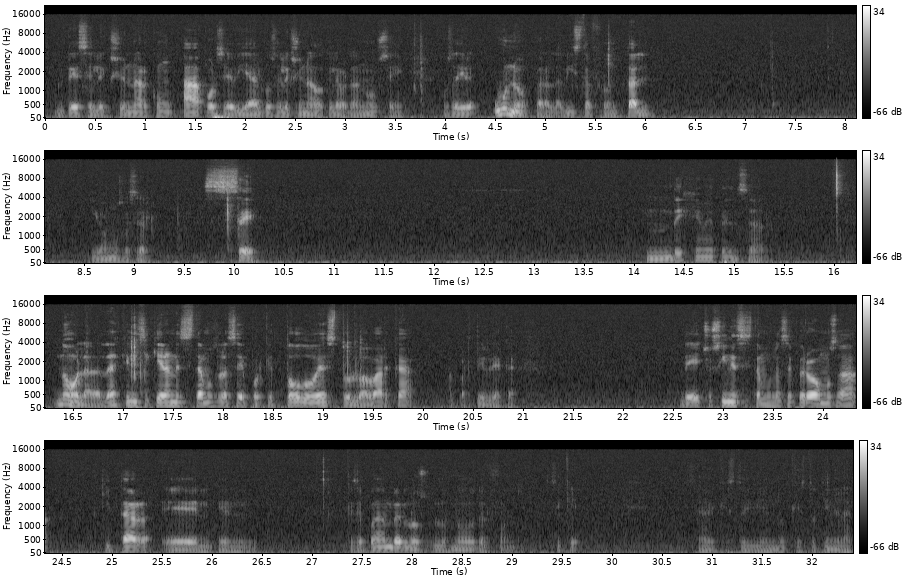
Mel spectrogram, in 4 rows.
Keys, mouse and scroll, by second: 0.1-0.9 scroll down 1, 0.9-3.6 scroll up 1, 3.6 KP_1, 5.2-5.7 scroll up 1, 5.7-7.2 shift+middle drag, 9.8 c, 16.5 Escape, 17.2 alt+Tab, 19.3 alt+Tab, 23.6 click, 31.6 click, 31.9-32.4 middle drag.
